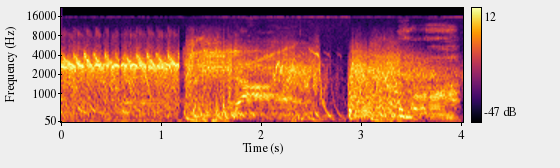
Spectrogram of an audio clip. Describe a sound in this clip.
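Energy blasts crackle and zap.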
